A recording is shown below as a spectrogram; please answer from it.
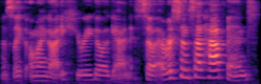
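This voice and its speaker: A woman's voice: fairly low pitch, lively intonation, quick pace, sharp tone. This is a young woman chatting through a casual vlog update. Her voice is a touch nasal from congestion, and she sounds slightly short of breath. She fills her talk with "like" and "um" and laughs easily. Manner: chatty, laughs often, many fillers. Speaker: vlogger.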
